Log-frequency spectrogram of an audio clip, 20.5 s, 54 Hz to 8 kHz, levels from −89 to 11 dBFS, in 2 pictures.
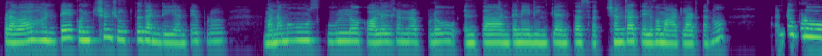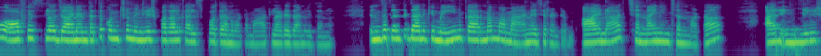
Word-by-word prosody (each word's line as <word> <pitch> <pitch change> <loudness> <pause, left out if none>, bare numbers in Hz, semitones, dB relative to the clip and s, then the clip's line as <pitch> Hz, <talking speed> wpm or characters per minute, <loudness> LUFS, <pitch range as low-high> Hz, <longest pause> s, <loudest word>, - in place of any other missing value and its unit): ప్రవాహం 205 +4 +1
అంటే, 220 +4 +1 0.2
కొంచెం 235 +4 +1
చూపుతదండి. 235 -5 -2
అంటే 180 +3 -8
ఇప్పుడు, 210 0 -13 0.7
మనము 205 +4 0 0.3
స్కూల్‌లో, 215 0 -3 0.2
కాలేజ్‌లో 200 +1 -2
ఉన్నప్పుడు, 195 -1 -6 0.3
ఎంత 185 +1 -2 0.2
అంటే 185 +1 -3
నేను, 185 0 -1
ఇంట్లో 185 +2 -4
ఎంత 185 +2 -7 0.2
స్వచ్ఛంగా 195 +3 -2
తెలుగు 190 0 0
మాట్లాడతానో, 180 +4 -5 0.7
అంటే 375 -1 -10
ఇప్పుడు 315 -3 +3 0.4
ఆఫీస్‌లో 265 +2 +1
జాయిన్ 235 -1 +6
అయిన 235 0 +3
తర్వాత 230 +5 -2
కొంచెం 265 +1 +2
ఇంగ్లీష్ 240 +1 +3
పదాలు 230 +1 +1
కలిసిపోతాయనమాట. 195 -4 -4 0.2
మాట్లాడే 175 +1 -6
దాని 170 0 -7
విధంలో. 155 0 -17 0.5
ఎందుకంటే, 260 +1 +5
దానికి 255 -1 +4
మెయిన్ 240 +5 +4
కారణం 240 +2 +3
మా 235 - +1
మేనేజర్ 190 +1 -4
అండి. 160 - -16 0.3
ఆయన, 205 +1 +2 0.3
చెన్నై 205 -2 -1
నుంచి 200 -1 -2
అనమాట. 170 -2 -8 0.8
ఆయన 205 +2 +3
ఇంగ్లీష్ 200 +4 0
205 Hz, 130 wpm, -20 LUFS, 185-235 Hz, 0.8 s, జాయిన్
